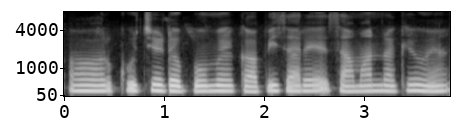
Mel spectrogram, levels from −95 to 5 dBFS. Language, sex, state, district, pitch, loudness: Hindi, female, Punjab, Fazilka, 190 Hz, -15 LUFS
